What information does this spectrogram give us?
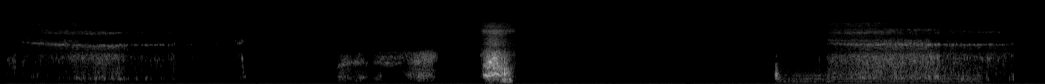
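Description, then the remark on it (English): A flashing LED skull vaporizer in use: a long airy, wheezing draw, a few short clicks and puffs, a sharp loud burst, then another sustained hissing pull. No one speaks. “The noise you're hearing is a flashing LED skull vaporizer that I recently purchased in an attempt to quit smoking cigarettes.”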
